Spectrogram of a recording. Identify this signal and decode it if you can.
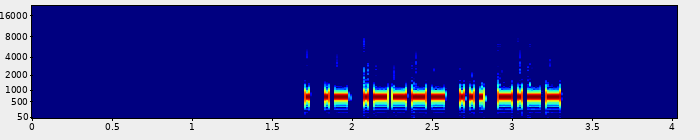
Morse code, heard as a keyed tone, about 40 wpm, 700 Hz. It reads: EA1SY
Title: DXCC-100 Call Signs - 5 Characters - Repeated 3x - 40wpm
